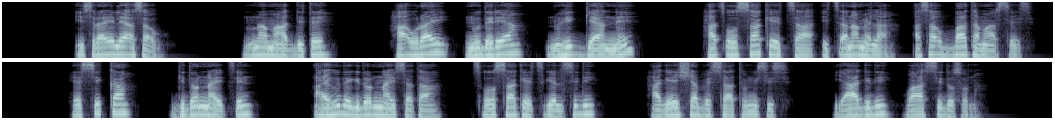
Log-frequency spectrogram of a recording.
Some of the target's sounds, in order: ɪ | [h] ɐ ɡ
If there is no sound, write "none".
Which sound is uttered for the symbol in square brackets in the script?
h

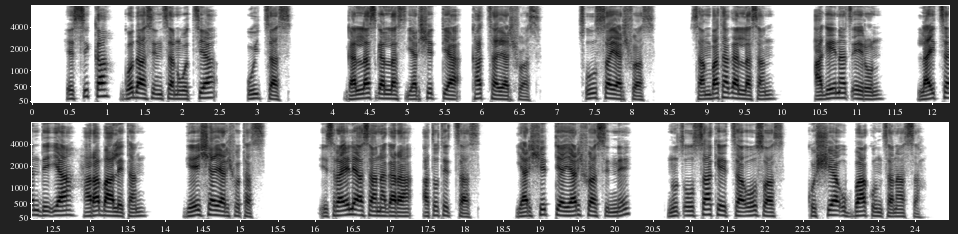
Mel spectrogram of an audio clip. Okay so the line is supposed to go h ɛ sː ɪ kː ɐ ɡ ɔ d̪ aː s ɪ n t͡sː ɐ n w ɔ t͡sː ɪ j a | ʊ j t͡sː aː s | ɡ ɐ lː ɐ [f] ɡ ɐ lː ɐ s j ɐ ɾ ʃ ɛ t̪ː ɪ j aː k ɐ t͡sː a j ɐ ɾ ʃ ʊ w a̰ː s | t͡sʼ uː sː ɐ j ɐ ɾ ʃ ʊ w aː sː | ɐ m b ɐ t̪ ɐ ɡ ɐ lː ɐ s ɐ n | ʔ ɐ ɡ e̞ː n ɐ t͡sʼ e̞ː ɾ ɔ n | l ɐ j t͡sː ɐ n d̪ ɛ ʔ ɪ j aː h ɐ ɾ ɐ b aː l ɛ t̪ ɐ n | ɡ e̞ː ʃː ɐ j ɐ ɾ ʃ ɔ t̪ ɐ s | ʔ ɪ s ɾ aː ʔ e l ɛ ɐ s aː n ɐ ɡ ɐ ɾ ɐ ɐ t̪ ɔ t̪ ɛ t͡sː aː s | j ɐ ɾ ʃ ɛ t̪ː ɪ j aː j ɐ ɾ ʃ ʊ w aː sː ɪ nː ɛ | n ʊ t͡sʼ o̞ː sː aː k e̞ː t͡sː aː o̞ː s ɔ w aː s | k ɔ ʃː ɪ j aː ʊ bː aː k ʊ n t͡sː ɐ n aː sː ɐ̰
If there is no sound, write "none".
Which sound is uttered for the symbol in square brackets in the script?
s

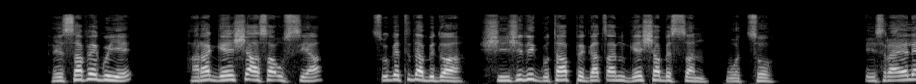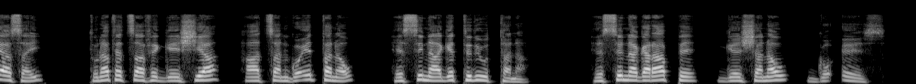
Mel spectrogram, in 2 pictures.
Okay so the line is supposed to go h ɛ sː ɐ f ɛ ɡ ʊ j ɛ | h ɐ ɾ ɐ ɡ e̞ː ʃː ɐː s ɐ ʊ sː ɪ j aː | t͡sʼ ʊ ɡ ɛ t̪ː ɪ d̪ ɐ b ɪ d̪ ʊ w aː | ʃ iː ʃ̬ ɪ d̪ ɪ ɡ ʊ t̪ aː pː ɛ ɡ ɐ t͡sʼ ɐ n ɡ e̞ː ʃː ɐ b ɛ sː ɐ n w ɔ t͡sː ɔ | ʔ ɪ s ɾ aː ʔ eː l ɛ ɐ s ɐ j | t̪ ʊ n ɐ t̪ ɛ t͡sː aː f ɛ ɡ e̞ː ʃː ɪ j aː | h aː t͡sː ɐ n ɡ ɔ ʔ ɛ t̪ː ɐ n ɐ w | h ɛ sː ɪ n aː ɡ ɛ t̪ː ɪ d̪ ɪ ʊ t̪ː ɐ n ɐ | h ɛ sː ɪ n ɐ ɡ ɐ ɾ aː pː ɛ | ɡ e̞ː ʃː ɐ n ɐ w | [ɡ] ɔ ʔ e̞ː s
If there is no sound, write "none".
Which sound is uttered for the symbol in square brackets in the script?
ɡ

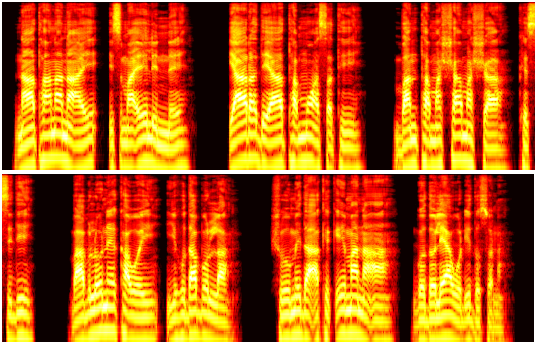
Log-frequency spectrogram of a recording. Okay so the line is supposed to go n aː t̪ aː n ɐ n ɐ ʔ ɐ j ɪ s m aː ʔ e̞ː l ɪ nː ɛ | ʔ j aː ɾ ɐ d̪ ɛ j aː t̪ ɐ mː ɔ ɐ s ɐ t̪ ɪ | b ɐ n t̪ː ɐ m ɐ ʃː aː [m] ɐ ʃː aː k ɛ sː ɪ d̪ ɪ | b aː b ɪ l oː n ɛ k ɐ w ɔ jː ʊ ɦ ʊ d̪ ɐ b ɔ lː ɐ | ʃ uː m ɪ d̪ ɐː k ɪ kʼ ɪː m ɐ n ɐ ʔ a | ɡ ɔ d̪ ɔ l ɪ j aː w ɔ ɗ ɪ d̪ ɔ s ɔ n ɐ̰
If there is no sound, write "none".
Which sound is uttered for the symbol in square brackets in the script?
m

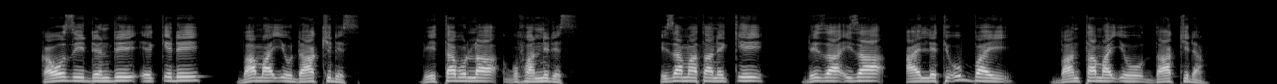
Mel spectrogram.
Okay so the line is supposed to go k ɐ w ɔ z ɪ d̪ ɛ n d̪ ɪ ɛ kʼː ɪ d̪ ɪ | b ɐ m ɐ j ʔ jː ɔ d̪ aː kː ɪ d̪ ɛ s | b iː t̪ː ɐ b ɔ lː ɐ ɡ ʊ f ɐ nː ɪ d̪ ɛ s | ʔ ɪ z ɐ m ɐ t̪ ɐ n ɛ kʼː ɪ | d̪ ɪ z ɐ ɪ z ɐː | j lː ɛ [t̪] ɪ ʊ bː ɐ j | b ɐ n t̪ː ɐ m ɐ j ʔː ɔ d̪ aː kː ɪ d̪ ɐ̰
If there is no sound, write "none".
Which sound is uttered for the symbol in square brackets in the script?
t̪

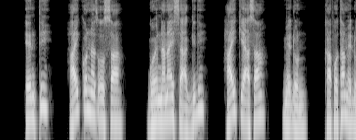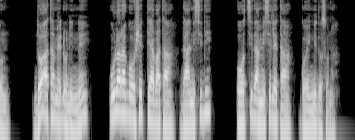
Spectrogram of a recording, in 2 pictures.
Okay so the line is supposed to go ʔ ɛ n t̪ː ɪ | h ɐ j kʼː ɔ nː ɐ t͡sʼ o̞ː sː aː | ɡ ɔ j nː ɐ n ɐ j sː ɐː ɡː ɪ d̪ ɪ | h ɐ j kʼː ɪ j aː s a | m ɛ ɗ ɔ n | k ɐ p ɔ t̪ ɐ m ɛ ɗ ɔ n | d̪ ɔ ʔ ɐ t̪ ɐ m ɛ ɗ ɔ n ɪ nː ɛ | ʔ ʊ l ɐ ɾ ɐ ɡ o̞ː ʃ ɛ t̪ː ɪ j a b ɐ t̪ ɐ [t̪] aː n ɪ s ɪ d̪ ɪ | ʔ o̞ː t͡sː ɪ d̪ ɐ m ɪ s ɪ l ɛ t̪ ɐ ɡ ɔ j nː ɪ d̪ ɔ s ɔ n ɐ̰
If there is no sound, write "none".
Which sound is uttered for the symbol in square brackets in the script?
d̪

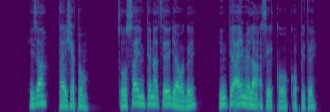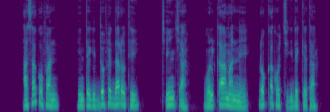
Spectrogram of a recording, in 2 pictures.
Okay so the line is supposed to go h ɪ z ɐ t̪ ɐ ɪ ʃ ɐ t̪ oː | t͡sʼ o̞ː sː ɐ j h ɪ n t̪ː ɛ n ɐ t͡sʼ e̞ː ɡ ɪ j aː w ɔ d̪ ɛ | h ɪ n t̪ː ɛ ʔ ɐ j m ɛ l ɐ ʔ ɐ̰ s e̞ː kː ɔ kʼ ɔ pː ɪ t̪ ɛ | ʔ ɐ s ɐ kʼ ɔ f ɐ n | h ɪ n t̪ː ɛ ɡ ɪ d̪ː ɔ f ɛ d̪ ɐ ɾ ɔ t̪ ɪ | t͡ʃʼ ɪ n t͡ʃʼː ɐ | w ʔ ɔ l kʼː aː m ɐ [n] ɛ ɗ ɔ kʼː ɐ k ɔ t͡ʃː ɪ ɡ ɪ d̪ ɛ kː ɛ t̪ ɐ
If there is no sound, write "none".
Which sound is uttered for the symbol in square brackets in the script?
nː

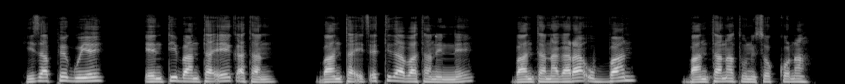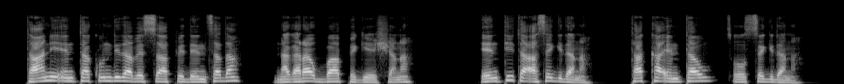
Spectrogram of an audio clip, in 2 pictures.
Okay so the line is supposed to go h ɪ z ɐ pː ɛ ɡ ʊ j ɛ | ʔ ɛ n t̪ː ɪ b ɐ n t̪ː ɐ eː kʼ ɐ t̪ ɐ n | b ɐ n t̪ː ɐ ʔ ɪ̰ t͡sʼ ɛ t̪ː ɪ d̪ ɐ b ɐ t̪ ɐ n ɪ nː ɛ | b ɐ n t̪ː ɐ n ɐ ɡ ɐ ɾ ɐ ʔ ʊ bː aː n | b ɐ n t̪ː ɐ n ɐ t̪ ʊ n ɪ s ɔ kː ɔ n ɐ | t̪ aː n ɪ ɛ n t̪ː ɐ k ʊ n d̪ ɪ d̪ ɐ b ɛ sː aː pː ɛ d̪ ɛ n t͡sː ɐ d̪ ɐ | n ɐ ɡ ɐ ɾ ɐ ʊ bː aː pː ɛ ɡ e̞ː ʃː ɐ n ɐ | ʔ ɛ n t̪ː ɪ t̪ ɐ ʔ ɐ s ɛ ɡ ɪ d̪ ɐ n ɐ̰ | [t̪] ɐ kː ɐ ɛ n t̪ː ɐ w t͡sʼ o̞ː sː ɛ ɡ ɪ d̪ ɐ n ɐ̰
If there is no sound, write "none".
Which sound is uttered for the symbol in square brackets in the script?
t̪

